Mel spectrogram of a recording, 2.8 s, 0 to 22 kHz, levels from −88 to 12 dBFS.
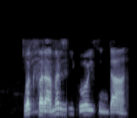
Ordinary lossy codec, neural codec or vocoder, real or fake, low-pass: AAC, 24 kbps; none; real; 5.4 kHz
